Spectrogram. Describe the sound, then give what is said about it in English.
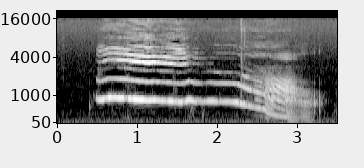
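A cat lets out one long, drawn-out meow, holding a steady squeaky pitch before sliding downward into a rougher, strained ending. It is fairly loud, with no talking. “It's not eeking, it's meowing. It's kind of eeking and meowing.”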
